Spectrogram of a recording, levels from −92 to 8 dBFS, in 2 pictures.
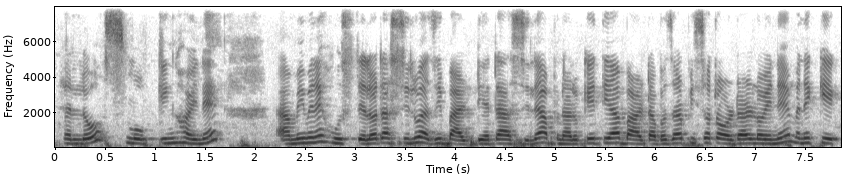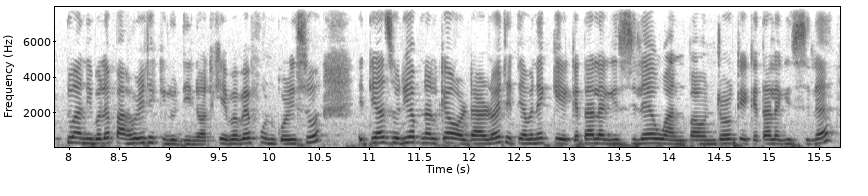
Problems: none marked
